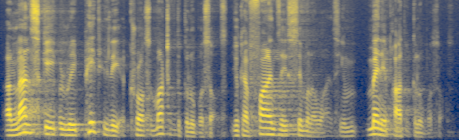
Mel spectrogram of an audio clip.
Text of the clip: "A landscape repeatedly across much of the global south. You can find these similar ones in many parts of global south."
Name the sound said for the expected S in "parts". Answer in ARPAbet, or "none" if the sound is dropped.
none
